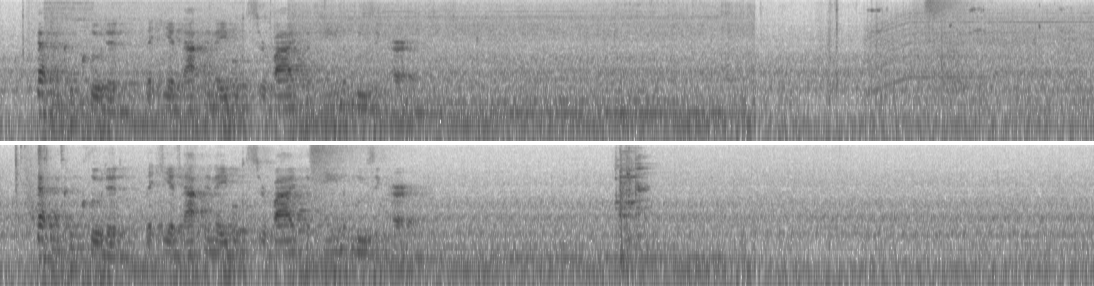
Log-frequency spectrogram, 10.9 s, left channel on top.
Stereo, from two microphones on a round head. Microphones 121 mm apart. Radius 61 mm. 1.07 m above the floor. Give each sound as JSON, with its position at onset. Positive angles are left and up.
{"t": 0.4, "sound": "a man speaking", "side_deg": -5, "distance_m": 3.0}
